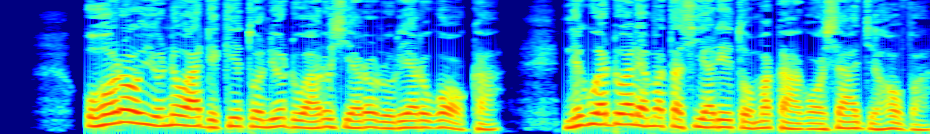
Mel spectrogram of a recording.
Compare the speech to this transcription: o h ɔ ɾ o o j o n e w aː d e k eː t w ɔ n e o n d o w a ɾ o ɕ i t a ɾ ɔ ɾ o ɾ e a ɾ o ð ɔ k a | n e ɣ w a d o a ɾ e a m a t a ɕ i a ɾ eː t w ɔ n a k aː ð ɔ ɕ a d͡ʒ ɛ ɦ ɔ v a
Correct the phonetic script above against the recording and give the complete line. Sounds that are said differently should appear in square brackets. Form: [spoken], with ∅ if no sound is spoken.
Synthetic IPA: o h ɔ ɾ [ɔ] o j o n e w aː d e k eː t w ɔ n e o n d o w a ɾ o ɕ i [∅] a ɾ ɔ ɾ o ɾ e a ɾ o [ɣ] ɔ k a | n e ɣ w a d o a ɾ e a m a t a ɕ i a ɾ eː t w ɔ [m] a k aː [ɣ] ɔ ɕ a d͡ʒ ɛ ɦ ɔ v a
